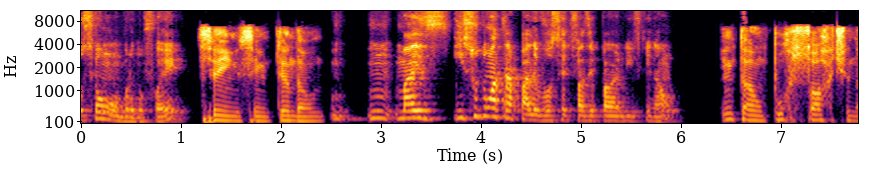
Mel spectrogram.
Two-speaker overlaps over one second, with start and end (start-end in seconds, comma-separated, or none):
none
